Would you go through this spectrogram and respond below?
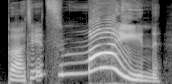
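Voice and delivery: very high, loud, slow scream; a bird screaming her claim. Acted. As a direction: shriek the claim out long. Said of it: "screamed the bird".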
